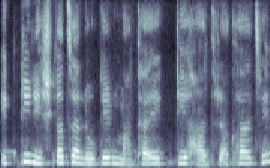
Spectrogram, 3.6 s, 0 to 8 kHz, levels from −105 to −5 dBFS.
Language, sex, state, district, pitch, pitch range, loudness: Bengali, female, West Bengal, Kolkata, 270 Hz, 250-285 Hz, -17 LUFS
